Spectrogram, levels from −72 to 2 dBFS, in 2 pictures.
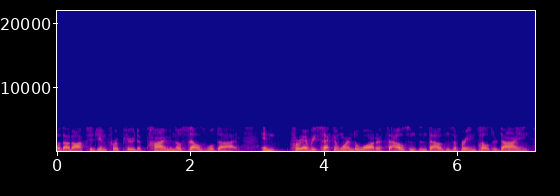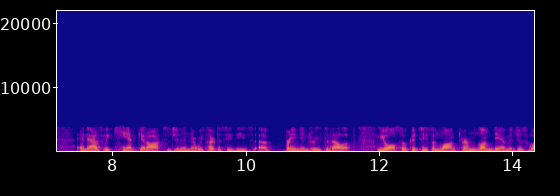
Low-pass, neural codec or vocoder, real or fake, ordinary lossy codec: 7.2 kHz; codec, 16 kHz, 6 kbps, DAC; fake; AAC, 16 kbps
